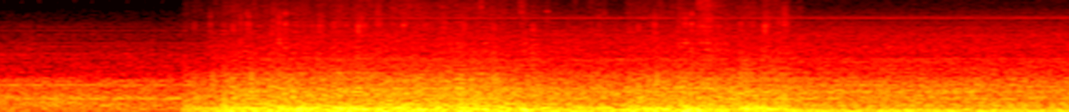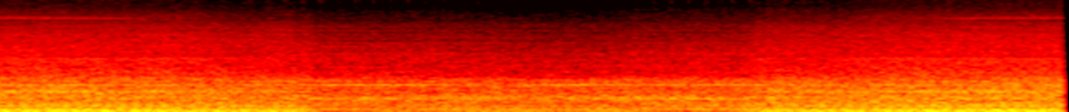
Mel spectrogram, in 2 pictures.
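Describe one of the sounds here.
Tyres roar on a motorway, growing louder at times.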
